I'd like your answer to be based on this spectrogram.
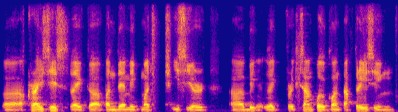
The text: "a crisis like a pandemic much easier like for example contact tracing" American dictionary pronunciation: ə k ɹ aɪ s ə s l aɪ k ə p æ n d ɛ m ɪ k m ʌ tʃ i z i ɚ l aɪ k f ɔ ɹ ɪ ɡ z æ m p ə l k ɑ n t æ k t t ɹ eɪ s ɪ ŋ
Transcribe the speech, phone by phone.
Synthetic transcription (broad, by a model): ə k ɹ aɪ s ə s l aɪ k ə p æ n d ɛ m ɪ k m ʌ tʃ i s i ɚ l aɪ k f ɔ ɹ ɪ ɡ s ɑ m p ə l k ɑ n t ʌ k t t ɹ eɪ s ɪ ŋ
